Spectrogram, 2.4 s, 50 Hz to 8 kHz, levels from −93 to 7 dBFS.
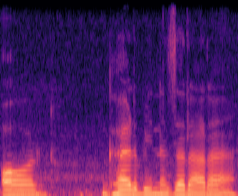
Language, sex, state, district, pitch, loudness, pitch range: Hindi, female, Bihar, Vaishali, 185 Hz, -15 LUFS, 180-190 Hz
